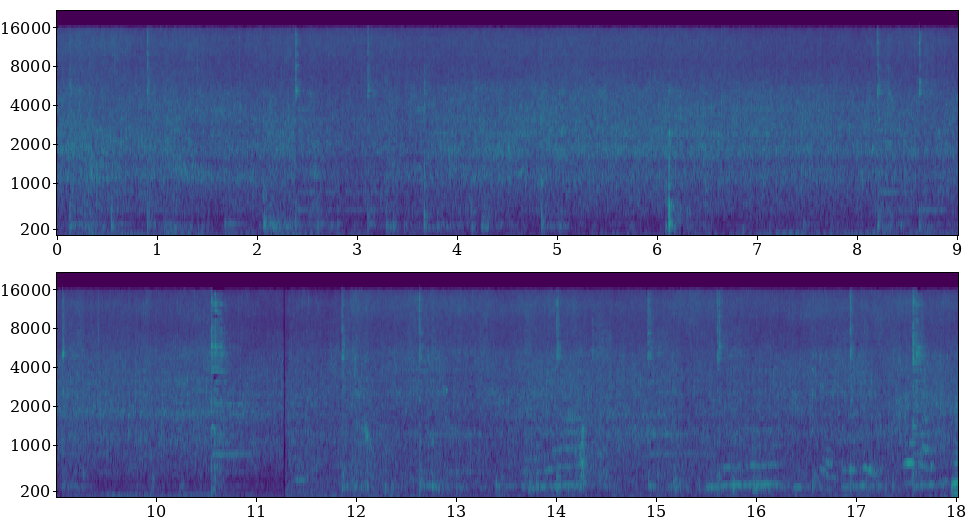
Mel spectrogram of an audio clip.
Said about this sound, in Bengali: এর মধ্যে কিছু পেঁয়াজ দেবো, সেটা পেঁয়াজ দিয়ে দেবো।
